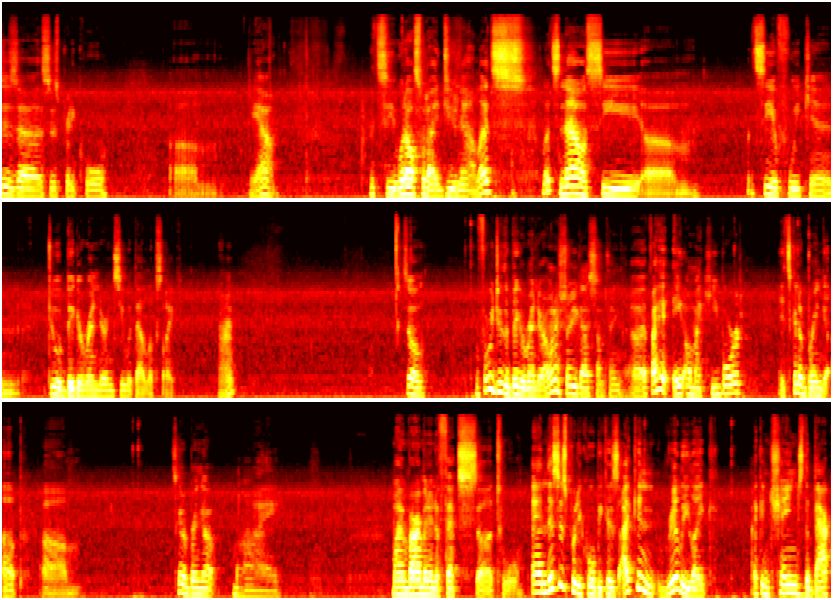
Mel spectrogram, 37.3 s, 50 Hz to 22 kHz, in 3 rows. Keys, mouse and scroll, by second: 19.3 click, 23.4-24.3 drag, 26.8 click, 34.4 click, 35.5 click.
